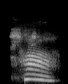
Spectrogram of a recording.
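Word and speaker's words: ح: Ha. Ha. So like instead of you blocking the passage of the air from the throat, you're letting it go, right?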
